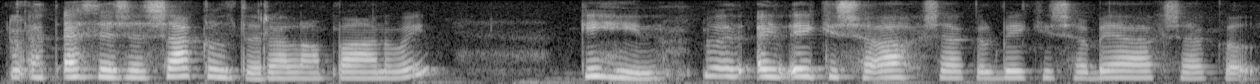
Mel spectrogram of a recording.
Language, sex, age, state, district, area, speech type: Kashmiri, female, 18-30, Jammu and Kashmir, Ganderbal, rural, spontaneous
